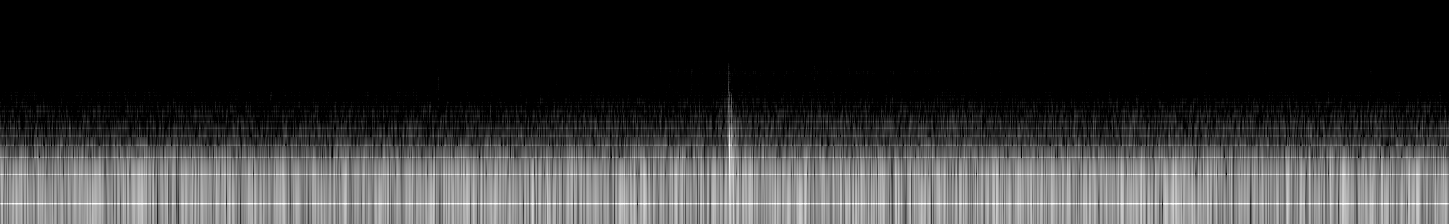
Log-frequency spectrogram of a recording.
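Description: A steady low rumble, with one faint click about five and a half seconds in.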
